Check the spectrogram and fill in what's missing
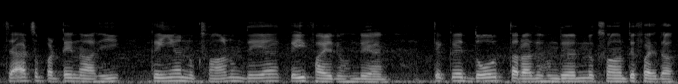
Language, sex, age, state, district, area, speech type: Punjabi, male, 18-30, Punjab, Pathankot, rural, spontaneous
